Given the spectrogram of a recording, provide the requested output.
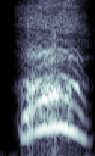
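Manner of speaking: high piercing shriek; terrified scream. Acted. Serena sees the vampire, screams in terror. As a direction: scream in sudden fright. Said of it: "Serena screamed".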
